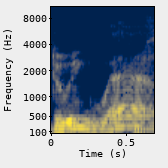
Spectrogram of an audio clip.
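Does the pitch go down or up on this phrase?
up. The pitch goes up on the phrase. The speaker calls it wrong. "instead of doing well ... instead of up"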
